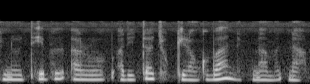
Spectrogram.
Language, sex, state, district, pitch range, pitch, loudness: Garo, female, Meghalaya, West Garo Hills, 215-245 Hz, 225 Hz, -19 LUFS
